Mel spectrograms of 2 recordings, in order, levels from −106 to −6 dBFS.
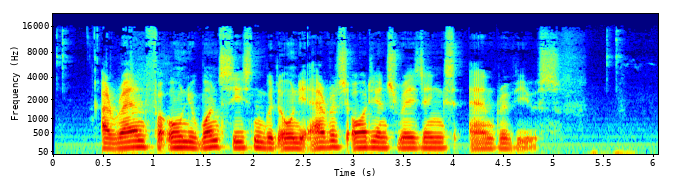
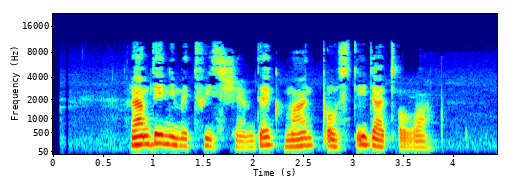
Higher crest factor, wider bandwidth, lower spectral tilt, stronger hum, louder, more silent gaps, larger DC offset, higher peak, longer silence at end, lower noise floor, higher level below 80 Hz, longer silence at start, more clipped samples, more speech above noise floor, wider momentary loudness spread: second, 16 dB vs 22 dB; first, 15 kHz vs 11 kHz; first, -7.5 dB/octave vs -5.5 dB/octave; neither; first, -17 LUFS vs -23 LUFS; neither; neither; about the same, 0 dBFS vs -2 dBFS; second, 0.35 s vs 0.7 s; second, -45 dBFS vs -63 dBFS; first, -48 dBFS vs -70 dBFS; second, 0.5 s vs 0.8 s; neither; second, 29 dB vs 41 dB; second, 10 LU vs 13 LU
